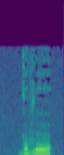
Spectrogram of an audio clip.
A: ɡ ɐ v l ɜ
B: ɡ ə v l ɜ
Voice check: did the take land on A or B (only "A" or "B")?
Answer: A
